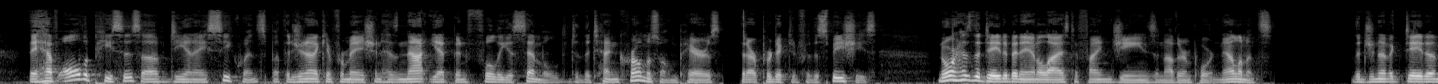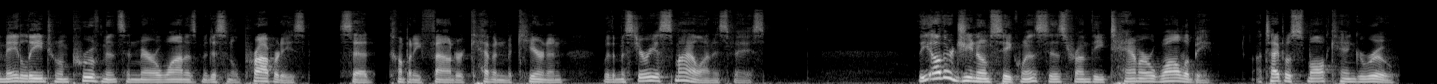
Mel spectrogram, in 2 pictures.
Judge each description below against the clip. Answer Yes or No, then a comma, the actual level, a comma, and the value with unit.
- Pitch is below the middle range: Yes, low, 115 Hz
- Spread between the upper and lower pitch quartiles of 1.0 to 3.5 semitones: No, average, 4.6 semitones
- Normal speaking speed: Yes, average, 165 wpm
